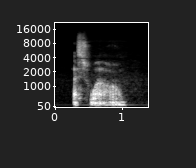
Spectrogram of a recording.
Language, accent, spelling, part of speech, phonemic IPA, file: French, Canada, assoirons, verb, /a.swa.ʁɔ̃/, LL-Q150 (fra)-assoirons.wav
- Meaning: first-person plural future of asseoir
